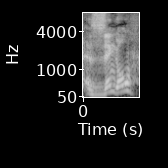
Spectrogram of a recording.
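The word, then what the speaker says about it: Dzingel: Ryan Zingle, apparently the D is silent, is with Logan Brown and Nick Bjugstad on the third line.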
